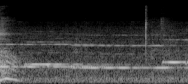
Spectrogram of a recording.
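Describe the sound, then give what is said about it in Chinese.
A garbage truck passing outside, its sustained electronic tune ringing steadily through the whole moment, moderately loud, with no one talking. “对，现在有些垃圾车的声音。”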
